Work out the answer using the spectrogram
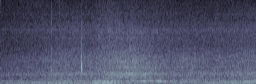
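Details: Copart auction convertible with engine misfiring: engine revved to see if it clears, but the note stays rough and choppy through the rev; the misfire hasn't cleared.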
